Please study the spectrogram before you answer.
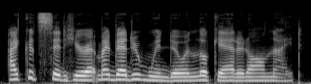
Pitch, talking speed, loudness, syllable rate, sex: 195 Hz, 270 wpm, -16 LUFS, 5.8 syllables/s, female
